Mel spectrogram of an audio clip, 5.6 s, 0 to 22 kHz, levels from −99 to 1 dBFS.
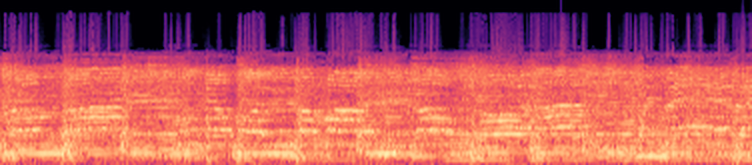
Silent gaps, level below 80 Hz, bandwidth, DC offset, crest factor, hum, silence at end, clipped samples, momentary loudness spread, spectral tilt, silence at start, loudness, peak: none; -36 dBFS; 11.5 kHz; 0.6%; 10 dB; none; 0 s; under 0.1%; 2 LU; -5 dB/octave; 0 s; -9 LUFS; 0 dBFS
